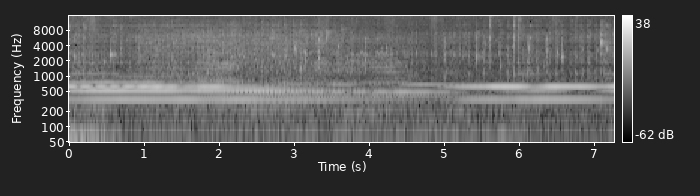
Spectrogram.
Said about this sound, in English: Placing bat detectors along the Cherwell River, Robert turned the ultrasonic sound of bats' radar calls into music that could be heard. A light that shone into the river attracted moths and, in turn, bats.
